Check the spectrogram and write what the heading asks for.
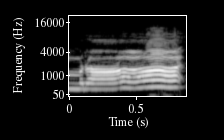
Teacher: জিহিবার আগার উল্টা পিঠ, তার বরাবর উপরের তালুর সাথে লাগিয়ে যার উচ্চারণ করতে হয়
